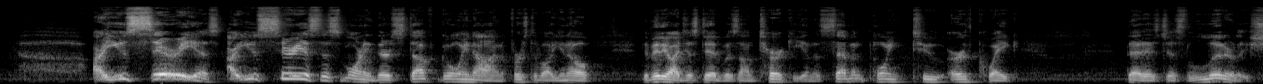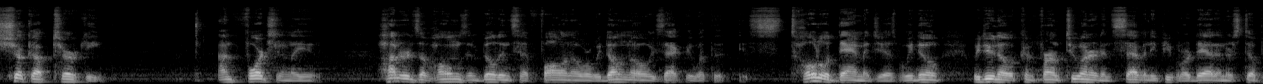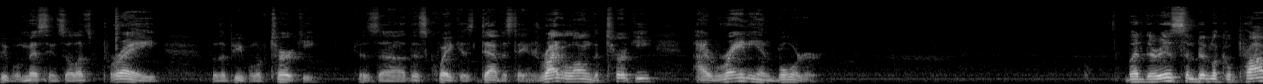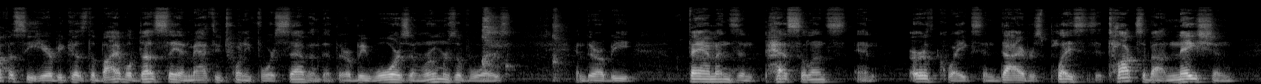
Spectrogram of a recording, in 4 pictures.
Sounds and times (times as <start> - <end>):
Speech: 0.9 - 10.2, 11.3 - 13.8, 14.6 - 15.8, 16.4 - 33.5, 36.5 - 44.2, 44.8 - 50.3.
